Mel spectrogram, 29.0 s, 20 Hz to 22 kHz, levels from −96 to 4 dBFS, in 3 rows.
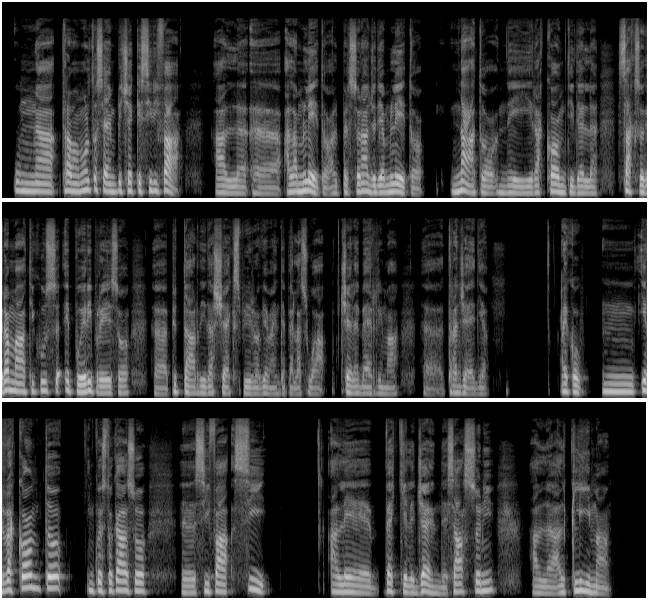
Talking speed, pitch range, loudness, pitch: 110 wpm, 130-170 Hz, -27 LUFS, 150 Hz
